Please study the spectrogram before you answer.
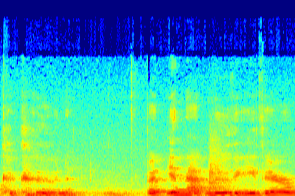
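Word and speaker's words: Kaqun: water that they have called cocoon water but it's spelled k-a-q-u-n water and it comes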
